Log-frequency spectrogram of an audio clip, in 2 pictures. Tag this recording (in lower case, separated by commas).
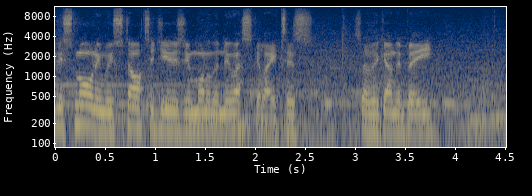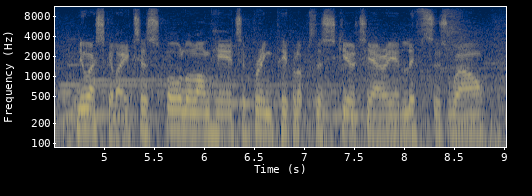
speech, music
